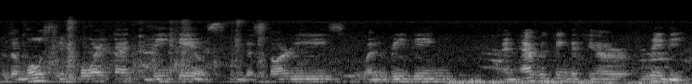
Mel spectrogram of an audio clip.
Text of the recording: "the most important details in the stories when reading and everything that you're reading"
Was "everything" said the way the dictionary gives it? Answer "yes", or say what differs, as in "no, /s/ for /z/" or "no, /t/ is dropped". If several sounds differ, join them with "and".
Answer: no, /t/ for /θ/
